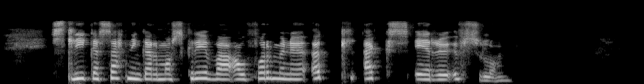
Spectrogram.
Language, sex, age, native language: Icelandic, female, 20-29, Icelandic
